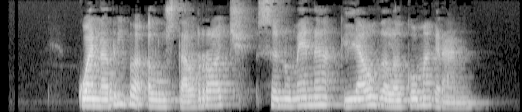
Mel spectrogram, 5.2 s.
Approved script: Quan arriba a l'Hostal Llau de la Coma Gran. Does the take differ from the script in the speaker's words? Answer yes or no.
yes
